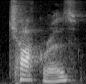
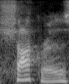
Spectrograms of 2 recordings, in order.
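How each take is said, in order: First: The word begins with a ch sound. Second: The word begins with an sh sound. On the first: The speaker calls it right. "in Sanskrit there's no sh, it's ch" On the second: The speaker calls it wrong. "I was pronouncing them as chakras, so I wasn't saying it right"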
